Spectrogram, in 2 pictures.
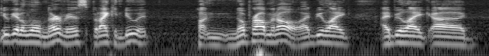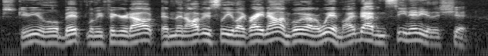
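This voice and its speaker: A man speaks at a very fast pace with a medium-pitched voice. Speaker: streamer reacting to videos. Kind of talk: live stream reaction commentary. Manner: animated, profane ranting.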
